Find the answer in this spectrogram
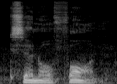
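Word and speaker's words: Ξενοφών: have to be used you have to get used to making it at the beginning of a word without a vowel in front of it sooon xenophon not that hard that's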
